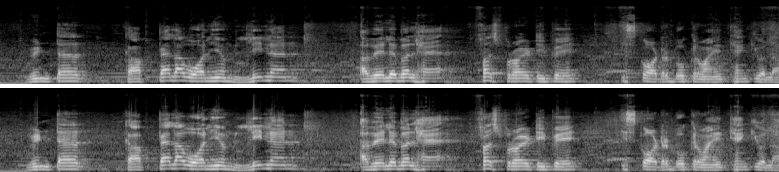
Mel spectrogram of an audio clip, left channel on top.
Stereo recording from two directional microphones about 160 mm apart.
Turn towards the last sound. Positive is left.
turn(degrees=45)  # may be behind; listen again after turning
